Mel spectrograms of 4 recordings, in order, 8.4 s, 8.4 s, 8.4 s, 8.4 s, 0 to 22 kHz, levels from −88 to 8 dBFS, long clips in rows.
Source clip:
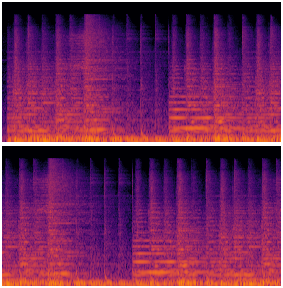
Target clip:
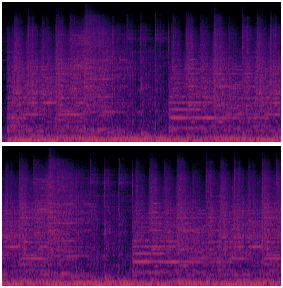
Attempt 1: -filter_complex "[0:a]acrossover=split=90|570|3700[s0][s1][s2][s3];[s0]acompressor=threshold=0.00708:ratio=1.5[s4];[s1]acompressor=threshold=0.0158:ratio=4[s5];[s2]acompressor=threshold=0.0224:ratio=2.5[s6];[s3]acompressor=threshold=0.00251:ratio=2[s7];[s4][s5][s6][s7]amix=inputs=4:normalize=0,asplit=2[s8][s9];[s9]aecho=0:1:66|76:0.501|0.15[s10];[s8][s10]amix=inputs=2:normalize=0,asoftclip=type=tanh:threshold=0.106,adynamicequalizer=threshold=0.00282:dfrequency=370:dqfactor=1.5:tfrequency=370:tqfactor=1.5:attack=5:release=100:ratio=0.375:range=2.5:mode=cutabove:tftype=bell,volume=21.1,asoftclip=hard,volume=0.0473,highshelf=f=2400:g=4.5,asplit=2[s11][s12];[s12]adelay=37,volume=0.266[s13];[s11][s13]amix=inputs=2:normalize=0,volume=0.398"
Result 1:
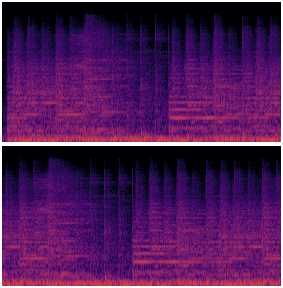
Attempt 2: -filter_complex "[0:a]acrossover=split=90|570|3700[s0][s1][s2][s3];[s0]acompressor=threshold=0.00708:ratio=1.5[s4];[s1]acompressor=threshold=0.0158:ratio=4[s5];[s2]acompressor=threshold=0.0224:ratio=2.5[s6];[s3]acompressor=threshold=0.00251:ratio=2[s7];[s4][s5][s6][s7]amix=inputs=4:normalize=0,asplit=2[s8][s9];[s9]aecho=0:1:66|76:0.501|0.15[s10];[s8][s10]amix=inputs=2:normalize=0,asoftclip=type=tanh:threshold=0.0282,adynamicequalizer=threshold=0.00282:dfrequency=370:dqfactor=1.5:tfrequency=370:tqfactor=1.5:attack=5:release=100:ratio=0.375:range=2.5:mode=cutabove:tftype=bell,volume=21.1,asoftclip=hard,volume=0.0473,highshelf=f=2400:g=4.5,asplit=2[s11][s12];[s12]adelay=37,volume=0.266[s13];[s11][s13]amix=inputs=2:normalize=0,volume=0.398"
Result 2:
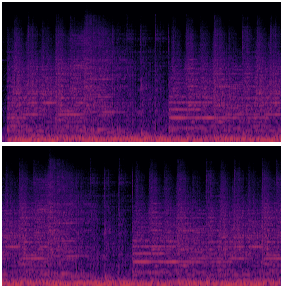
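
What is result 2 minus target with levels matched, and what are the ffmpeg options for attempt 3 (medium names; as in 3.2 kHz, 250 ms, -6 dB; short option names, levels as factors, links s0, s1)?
4 kHz band -2.5 dB
-filter_complex "[0:a]acrossover=split=90|570|3700[s0][s1][s2][s3];[s0]acompressor=threshold=0.00708:ratio=1.5[s4];[s1]acompressor=threshold=0.0158:ratio=4[s5];[s2]acompressor=threshold=0.0224:ratio=2.5[s6];[s3]acompressor=threshold=0.00251:ratio=2[s7];[s4][s5][s6][s7]amix=inputs=4:normalize=0,asplit=2[s8][s9];[s9]aecho=0:1:66|76:0.501|0.15[s10];[s8][s10]amix=inputs=2:normalize=0,asoftclip=type=tanh:threshold=0.0282,adynamicequalizer=threshold=0.00282:dfrequency=370:dqfactor=1.5:tfrequency=370:tqfactor=1.5:attack=5:release=100:ratio=0.375:range=2.5:mode=cutabove:tftype=bell,volume=21.1,asoftclip=hard,volume=0.0473,highshelf=f=2400:g=12.5,asplit=2[s11][s12];[s12]adelay=37,volume=0.266[s13];[s11][s13]amix=inputs=2:normalize=0,volume=0.398"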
